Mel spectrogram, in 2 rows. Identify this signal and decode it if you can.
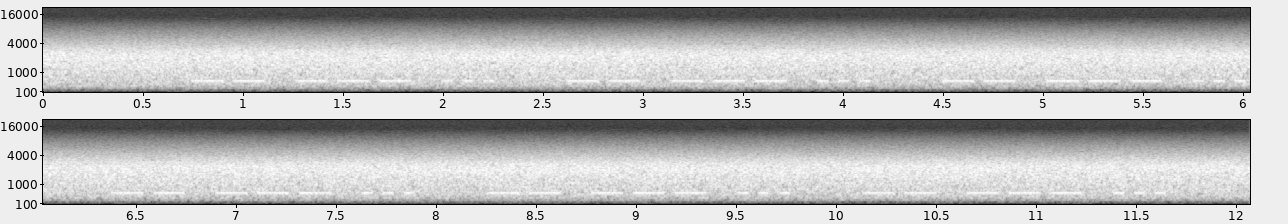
Morse code, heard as a keyed tone, machine-sent, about 23 wpm, 610 Hz, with heavy radio static. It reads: MOS MOS MOS MOS MOS MOS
